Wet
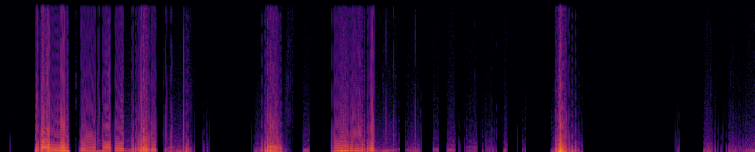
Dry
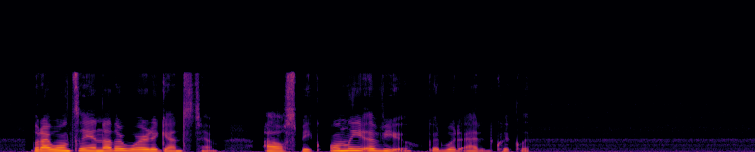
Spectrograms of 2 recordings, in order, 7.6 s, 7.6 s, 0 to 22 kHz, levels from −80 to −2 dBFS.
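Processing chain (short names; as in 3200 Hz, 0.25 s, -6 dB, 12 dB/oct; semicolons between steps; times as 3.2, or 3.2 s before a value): wind noise 450 Hz -35 dBFS; bit-crush 5-bit; power-law curve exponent 3; gain +8 dB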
